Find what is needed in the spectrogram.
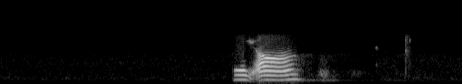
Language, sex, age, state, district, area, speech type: Dogri, female, 30-45, Jammu and Kashmir, Udhampur, urban, conversation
